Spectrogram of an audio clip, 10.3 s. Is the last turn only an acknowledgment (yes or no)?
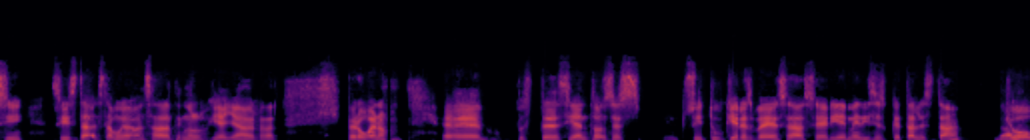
yes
